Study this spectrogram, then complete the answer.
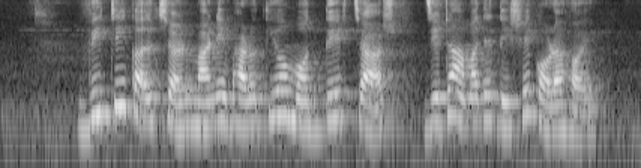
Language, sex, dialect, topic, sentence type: Bengali, female, Northern/Varendri, agriculture, statement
